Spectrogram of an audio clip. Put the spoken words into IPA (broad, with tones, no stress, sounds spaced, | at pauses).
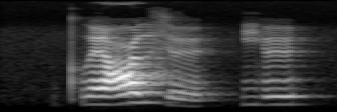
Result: kʷʼ æ˧ ʕ ɯ˦ z ø˨ | j ø˦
